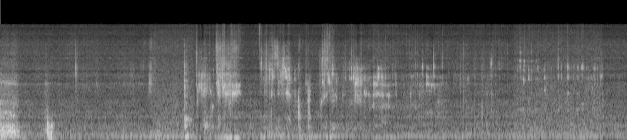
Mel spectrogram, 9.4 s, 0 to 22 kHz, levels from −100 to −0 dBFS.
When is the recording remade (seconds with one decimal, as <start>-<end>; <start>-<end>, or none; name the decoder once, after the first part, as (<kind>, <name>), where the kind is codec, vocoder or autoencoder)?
0.0-2.3 (codec, SNAC); 2.9-7.7; 9.0-9.4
